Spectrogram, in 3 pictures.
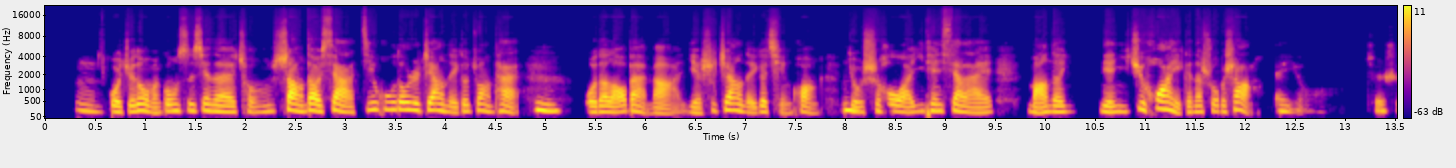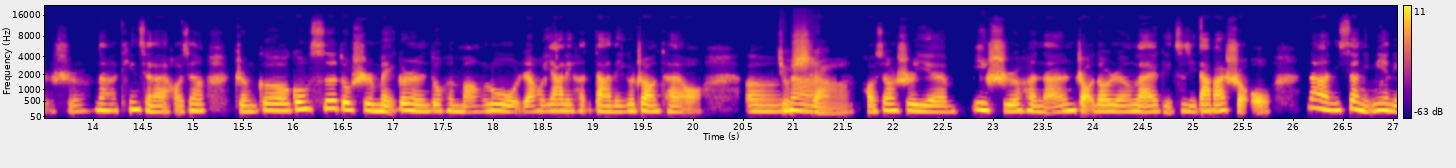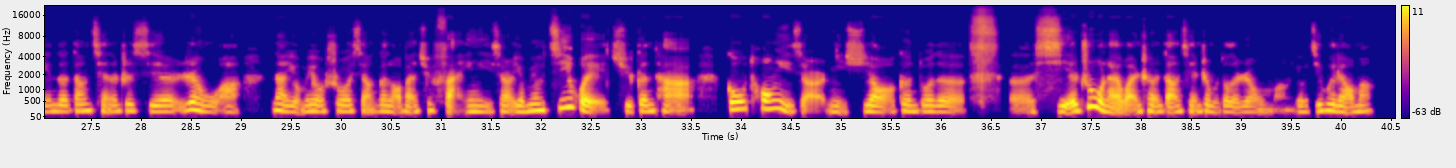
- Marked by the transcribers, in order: tapping; teeth sucking
- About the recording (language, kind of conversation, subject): Chinese, advice, 同时处理太多任务导致效率低下时，我该如何更好地安排和完成这些任务？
